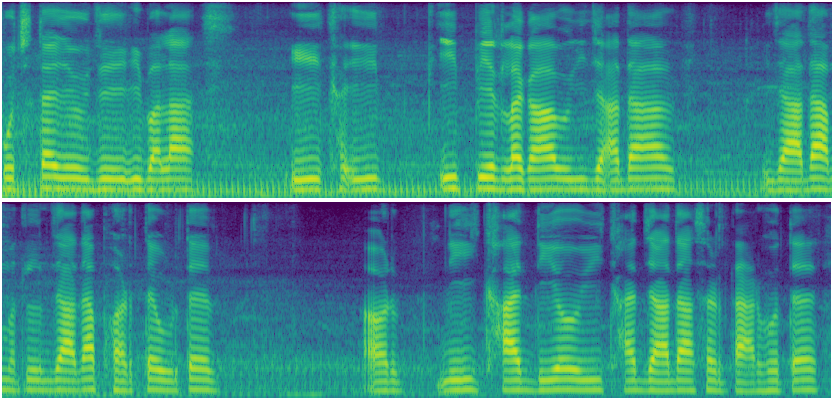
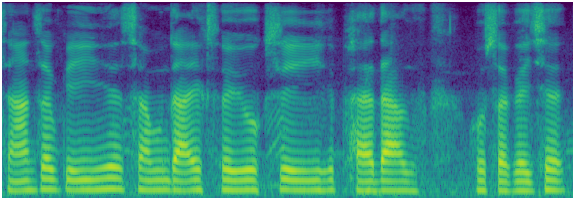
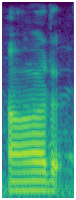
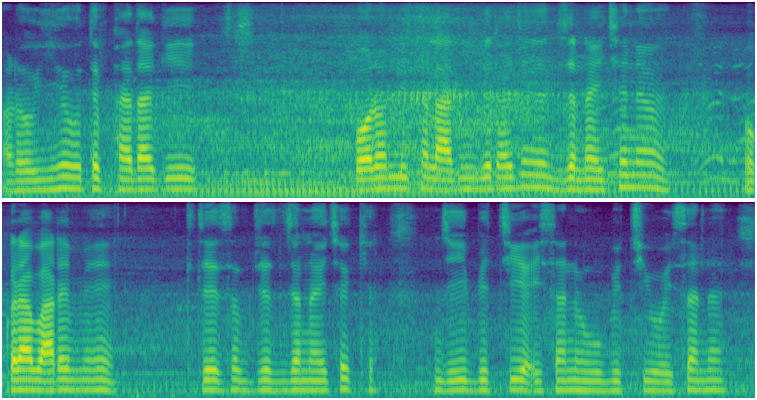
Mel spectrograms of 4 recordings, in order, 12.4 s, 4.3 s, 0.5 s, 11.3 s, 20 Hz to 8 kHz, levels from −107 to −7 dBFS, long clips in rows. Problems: constant background noise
